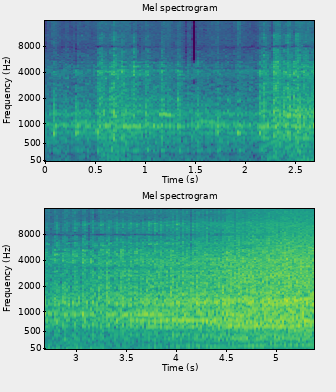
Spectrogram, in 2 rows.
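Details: 2000 Yamaha G16A golf cart engine after rebuild, which came in making a very loud racket and would not go; fresh oil, filters and spark plug; catches after a few uneven firings, then climbs smoothly with no knock; running healthy.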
